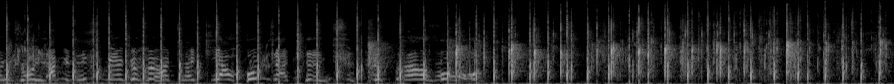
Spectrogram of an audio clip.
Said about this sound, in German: Das Musikduo nimmt mit feierlicher Miene den Applaus entgegen.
